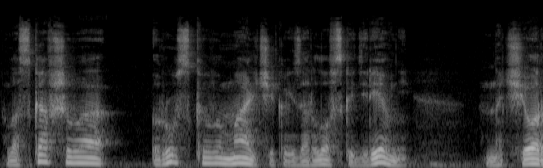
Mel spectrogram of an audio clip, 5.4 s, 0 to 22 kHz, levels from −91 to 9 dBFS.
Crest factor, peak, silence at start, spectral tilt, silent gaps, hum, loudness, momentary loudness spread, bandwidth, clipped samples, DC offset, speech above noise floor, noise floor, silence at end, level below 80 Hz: 18 dB; -14 dBFS; 0.05 s; -5.5 dB/octave; none; none; -32 LUFS; 13 LU; 13.5 kHz; under 0.1%; under 0.1%; 28 dB; -59 dBFS; 0 s; -56 dBFS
